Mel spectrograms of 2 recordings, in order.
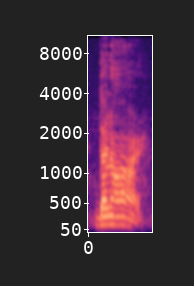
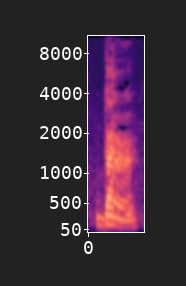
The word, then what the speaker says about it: Gunnar: And look at our team mascot, Gunnar. It's not Gunner. There's two different ways to spell our team mascot's name. Everyone calls him Gunner. Gunner is spelled G-U-N-N-E-R. His real name is G-U-N-N-A-R. Gunnar.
